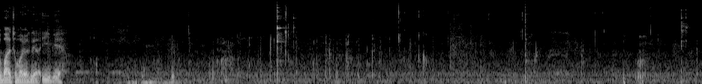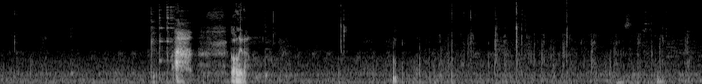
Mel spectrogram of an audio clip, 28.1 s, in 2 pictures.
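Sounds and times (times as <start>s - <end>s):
person chewing: 2.8s - 15.0s, 21.8s - 28.0s.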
